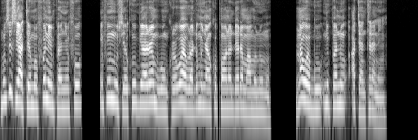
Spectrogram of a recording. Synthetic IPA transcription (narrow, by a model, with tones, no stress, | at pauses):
mʊ̃˦s̬i˦s̬i˨a˨tʰɛ˨mʊ̃˨fʊ˦nɪ̃˨m̩˨pʰæ̃˨nɪ̃˨mfʊ˦ | m̩˦fĩ˦mũ˦˨si˨æ˨kʰũ˦bi˦a˦ɾa˦mʊ̃˨wɔ˨ŋ̩˨kʰu˨ɾo˦wɔ˦a˨wʊ˨ɾa˨dɪ˦mʊ̃˦ɲã˨ŋkʰo˦pʰɔ̃˦nː˦ʊ̃˦dɛ˦ɾɪ˦mã˨mʊ̃˦nʊ̃˦mːũ˨ | nã˦wɔ˨æ˨bu˨˦nĩ˦pʰæ˦nũ˦ʔa̰˦˨tʰɛ̃˨ntʰɪ˦ɾɪ˨nɪ̃˦n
